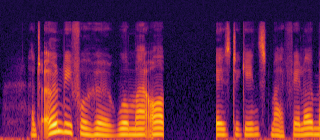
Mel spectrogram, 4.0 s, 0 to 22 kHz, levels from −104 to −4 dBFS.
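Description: A speech recording that falls into a clean hole of near silence from 2.04 to 2.71 s, about 0.67 s long, with no crackle or noise burst either side. That is a digital wireless dropout: the receiver lost too much data and muted with a very fast fade.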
